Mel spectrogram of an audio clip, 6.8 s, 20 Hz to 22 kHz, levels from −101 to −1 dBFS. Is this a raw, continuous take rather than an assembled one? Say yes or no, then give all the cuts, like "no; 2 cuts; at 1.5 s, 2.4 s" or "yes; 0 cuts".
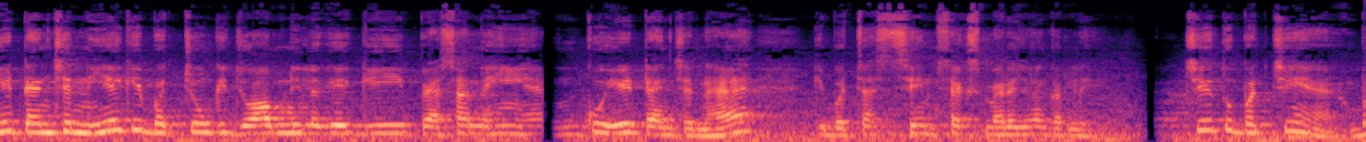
no; 2 cuts; at 2.7 s, 5.9 s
